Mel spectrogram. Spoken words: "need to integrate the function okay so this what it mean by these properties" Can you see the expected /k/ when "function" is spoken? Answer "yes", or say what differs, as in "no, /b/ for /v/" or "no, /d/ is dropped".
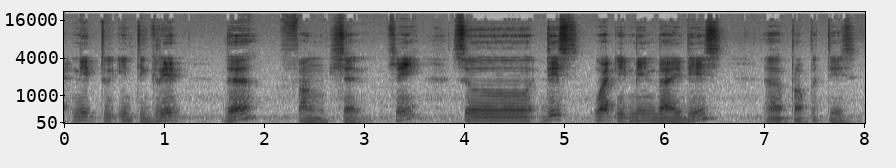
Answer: no, /k/ is dropped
